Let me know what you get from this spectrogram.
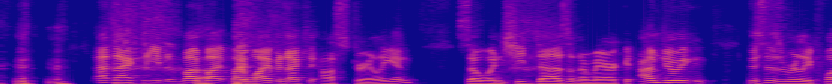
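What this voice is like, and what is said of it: Usual voice. Nothing is said of it.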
